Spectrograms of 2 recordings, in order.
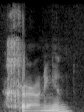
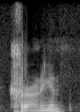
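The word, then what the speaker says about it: Groningen: I spell that right clowning in it doesn't have to be hyper pronounced a lot of a lot of new missionaries come out with a really G and that's not the that's very North Holland's and it's not necessarily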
